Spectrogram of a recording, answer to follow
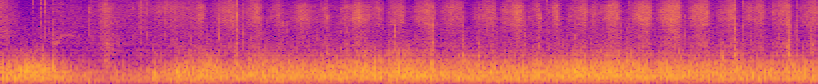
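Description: Strong wind buffeting the microphone, a loud rushing rumble that dips briefly about half a second in, with faint crackling ticks above it.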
